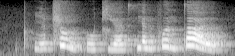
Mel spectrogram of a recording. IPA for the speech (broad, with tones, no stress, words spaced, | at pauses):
pʰi˧˥ʈ͡ʂɤ˥˩ŋ ku˧˥t͡ɕjɛ˧˥t̪ʰjɛ˧nfə˥˧n t̪a˥˩ɪ̯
